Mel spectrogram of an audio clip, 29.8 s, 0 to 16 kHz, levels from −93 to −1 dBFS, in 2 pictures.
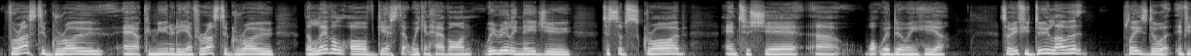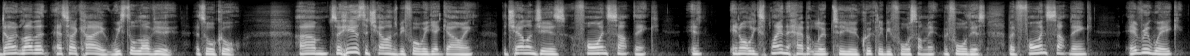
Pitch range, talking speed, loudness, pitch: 155-180 Hz, 180 wpm, -21 LUFS, 165 Hz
